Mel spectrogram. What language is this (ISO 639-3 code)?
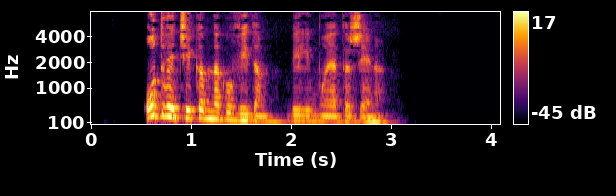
mkd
